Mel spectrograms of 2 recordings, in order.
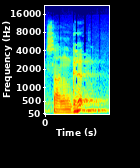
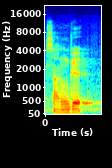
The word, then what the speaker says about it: Sangha: So when you pronounce, it has to be Sangha, not Sangha.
